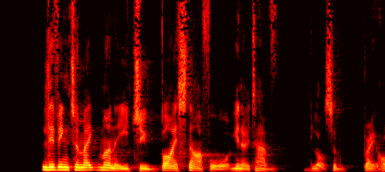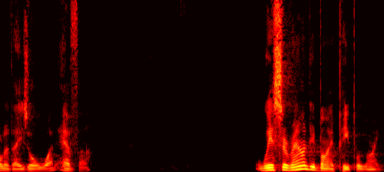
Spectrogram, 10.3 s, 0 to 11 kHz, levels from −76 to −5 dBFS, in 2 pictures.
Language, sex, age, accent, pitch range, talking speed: English, male, 50-69, British, 130-190 Hz, 135 wpm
